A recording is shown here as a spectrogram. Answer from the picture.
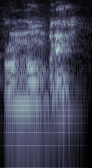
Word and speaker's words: pronombre: Oh, ¿cómo se pronuncia pronombre?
